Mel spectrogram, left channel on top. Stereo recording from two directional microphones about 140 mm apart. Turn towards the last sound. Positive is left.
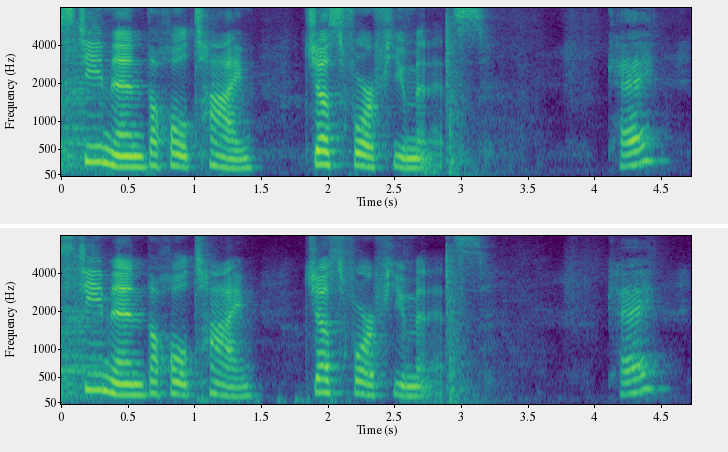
turn(degrees=45)  # may be behind; listen again after turning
